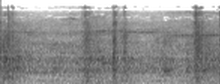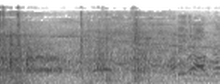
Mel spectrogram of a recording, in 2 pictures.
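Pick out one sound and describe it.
Electric race cars whine past at high speed.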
